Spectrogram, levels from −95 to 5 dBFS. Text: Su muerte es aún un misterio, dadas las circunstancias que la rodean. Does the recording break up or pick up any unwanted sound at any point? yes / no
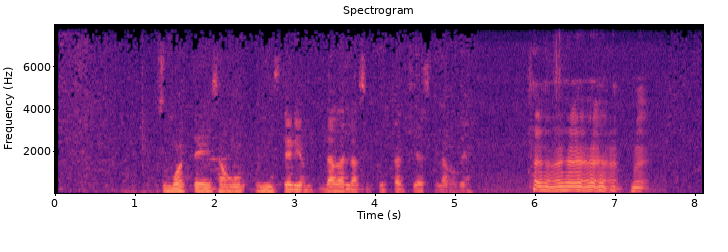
yes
